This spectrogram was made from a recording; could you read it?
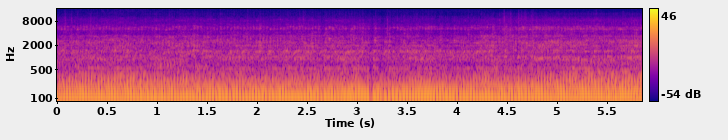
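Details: Outboard motor at steady even low idle, running with fuel cleaner added; clean smooth running; normal idle.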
